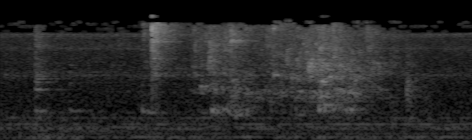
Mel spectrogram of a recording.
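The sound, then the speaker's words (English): Milk pouring into a saucepan while cooking makes a continuous soft liquid splash and trickle, fairly faint and even, with no talk. “I'm gonna start adding the ingredients to the saucepan now then. Okay, so I'm gonna put the milk in first.”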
